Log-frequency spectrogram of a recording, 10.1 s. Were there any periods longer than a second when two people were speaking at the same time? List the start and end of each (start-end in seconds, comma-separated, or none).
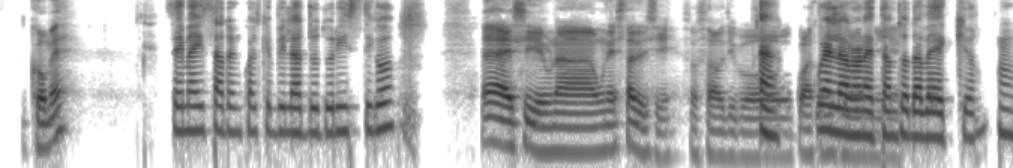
7.6-9.0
